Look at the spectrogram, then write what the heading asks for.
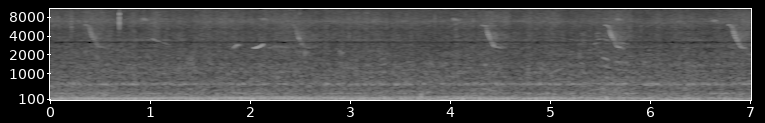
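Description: A bird calling with short whistled notes that slide downward, one every second or two, over a steady low rumble and a faint steady hum.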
